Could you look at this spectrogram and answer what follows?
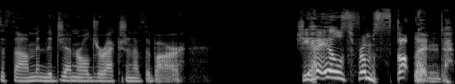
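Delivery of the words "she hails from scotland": slow, hammed-up Scottish brogue, pitched higher; exaggerated Scottish brogue. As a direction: lay the Scottish brogue on thick. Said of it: "he finishes with an exaggerated brogue".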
